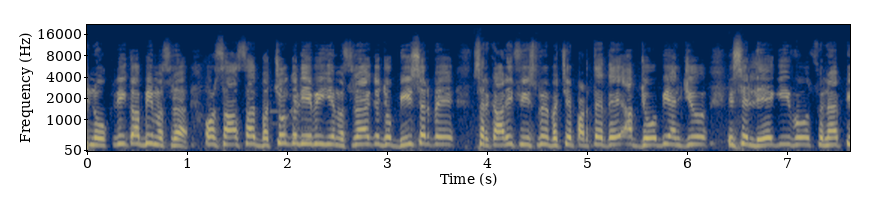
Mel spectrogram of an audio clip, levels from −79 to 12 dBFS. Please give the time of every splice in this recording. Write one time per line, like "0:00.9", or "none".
none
